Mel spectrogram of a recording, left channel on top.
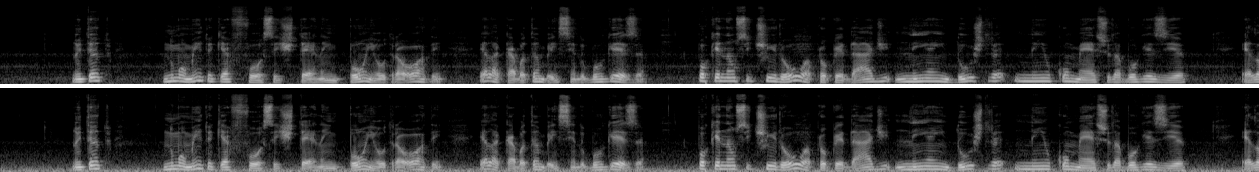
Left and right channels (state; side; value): noise; right; rumble, 10 dB below the sound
